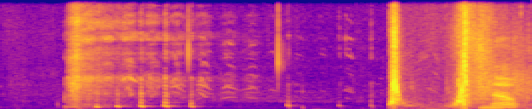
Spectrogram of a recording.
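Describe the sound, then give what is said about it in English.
Whips crack sharply: a quick run of lighter snaps and smacks, then a pause before two loud, ringing cracks near the end. No one speaks. “You know there's some whips in that film.”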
